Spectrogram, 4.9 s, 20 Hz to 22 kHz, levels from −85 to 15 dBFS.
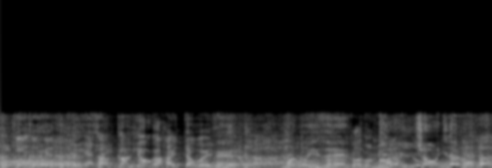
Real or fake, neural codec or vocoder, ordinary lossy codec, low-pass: fake; autoencoder, 48 kHz, 128 numbers a frame, DAC-VAE, trained on Japanese speech; none; 7.2 kHz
